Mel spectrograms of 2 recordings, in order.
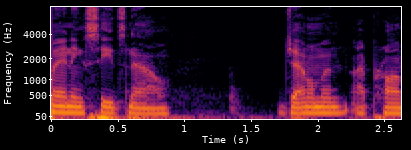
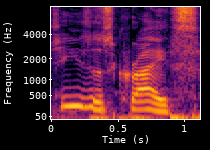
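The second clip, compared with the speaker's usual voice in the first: exasperated; 8 semitones higher, 6 dB louder, much slower than usual. Real, not acted. Exasperated reaction.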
